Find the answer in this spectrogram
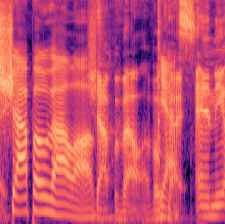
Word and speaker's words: Shapovalov: No, Shapovalov.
